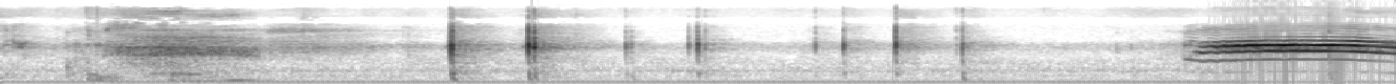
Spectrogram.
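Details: Indoors, a pet tomcat being massaged on the neck and paws: soft rustling and scattered crisp clicks over a constant low hum, then a loud, bright meow rising slightly and holding steady at the end.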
